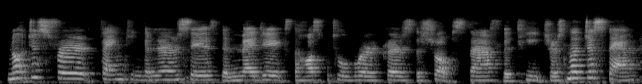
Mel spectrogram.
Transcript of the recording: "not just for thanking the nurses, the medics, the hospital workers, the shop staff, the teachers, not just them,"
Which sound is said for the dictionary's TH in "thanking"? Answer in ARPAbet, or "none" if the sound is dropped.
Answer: TH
